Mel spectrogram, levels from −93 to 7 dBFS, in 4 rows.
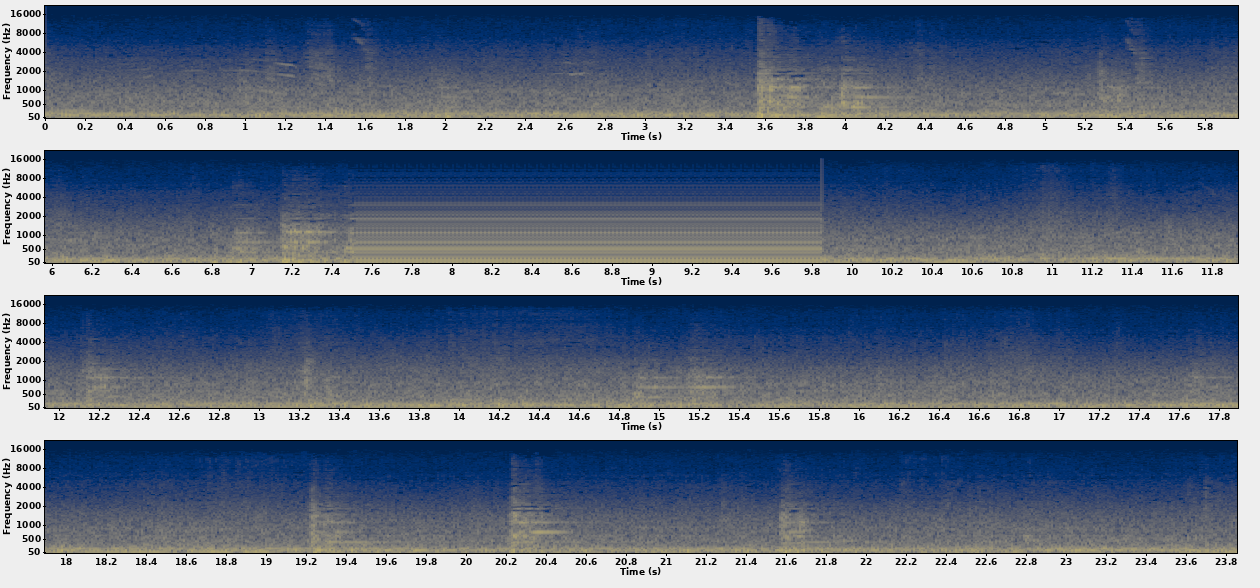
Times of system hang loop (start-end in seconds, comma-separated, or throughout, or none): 7.53-9.84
